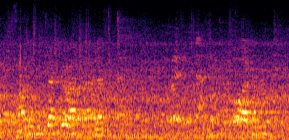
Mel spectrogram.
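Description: Indistinct voices of people talking, with footsteps on a tiled floor.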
